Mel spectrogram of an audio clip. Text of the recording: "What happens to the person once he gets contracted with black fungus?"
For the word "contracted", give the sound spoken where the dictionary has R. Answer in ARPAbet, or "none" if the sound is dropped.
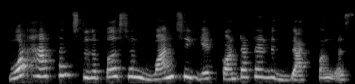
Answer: none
